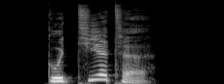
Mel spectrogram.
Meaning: inflection of goutieren: 1. first/third-person singular preterite 2. first/third-person singular subjunctive II
- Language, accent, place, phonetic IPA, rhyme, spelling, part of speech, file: German, Germany, Berlin, [ɡuˈtiːɐ̯tə], -iːɐ̯tə, goutierte, adjective / verb, De-goutierte.ogg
